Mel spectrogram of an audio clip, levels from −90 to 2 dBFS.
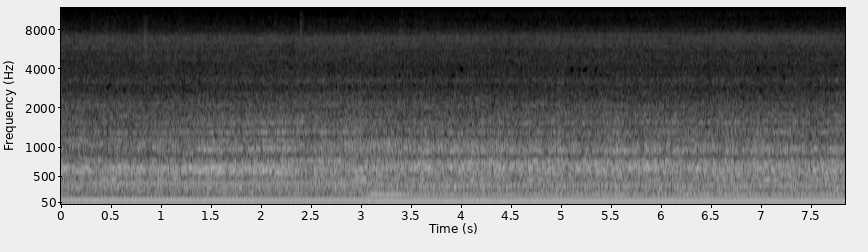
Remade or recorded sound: recorded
